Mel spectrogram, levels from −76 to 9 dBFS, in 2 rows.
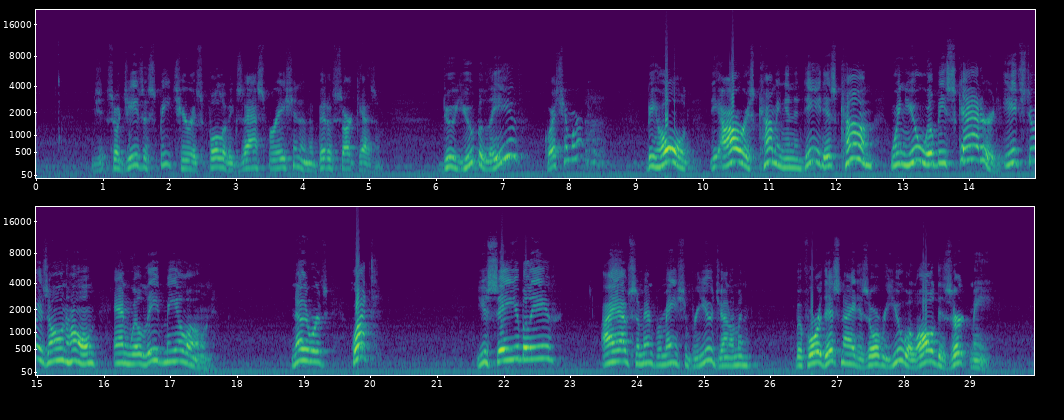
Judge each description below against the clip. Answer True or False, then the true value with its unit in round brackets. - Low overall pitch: False (195 Hz)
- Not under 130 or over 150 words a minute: True (135 wpm)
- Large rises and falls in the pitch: True (7.3 semitones)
